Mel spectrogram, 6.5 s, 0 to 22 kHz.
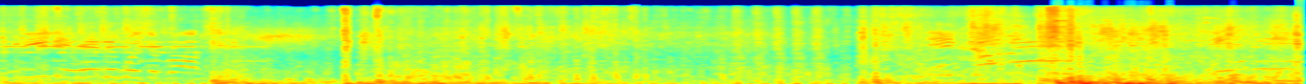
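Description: A loud, continuous battle in Call of Duty: Black Ops 6 mixes rapid automatic gunfire with heavy booming blasts, including a deep rocket explosion near the end, under shouted voices.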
